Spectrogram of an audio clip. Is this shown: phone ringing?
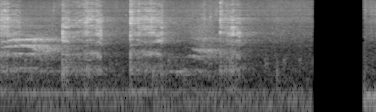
no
